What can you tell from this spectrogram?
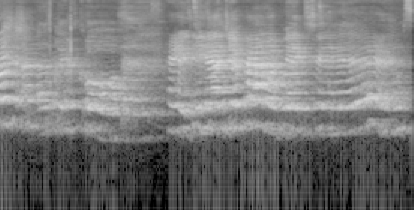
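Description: Girls' voices singing together without accompaniment, in two long phrases with a short break about two seconds in.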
